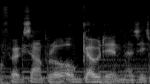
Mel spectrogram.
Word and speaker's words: Godin: I mean, I love Seth Godin, for example, or Godin as he's pronounced, and I could be reading his stuff here and there, but occasionally I just get bored.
